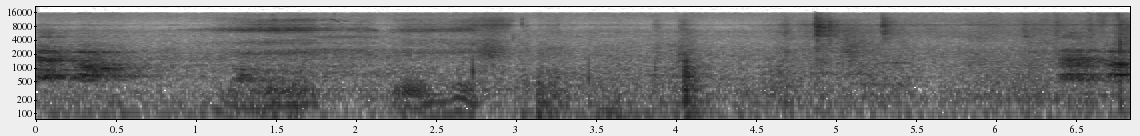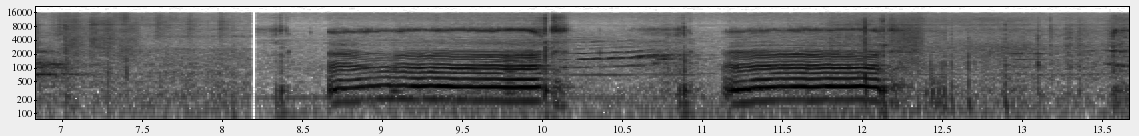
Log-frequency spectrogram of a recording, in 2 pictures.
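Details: Female Boxer dog indoors, acting strange; after soft snuffling and quiet background, two loud drawn-out whining howls, each about a second and a half, tonal with steady pitch and a brief pause between.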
